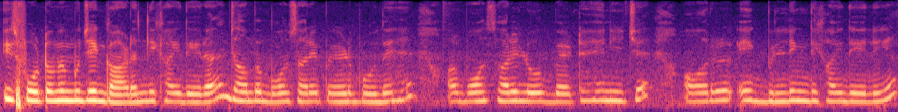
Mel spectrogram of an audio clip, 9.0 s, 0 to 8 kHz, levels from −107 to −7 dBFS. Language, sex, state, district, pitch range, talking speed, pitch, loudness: Hindi, female, Rajasthan, Jaipur, 190-215 Hz, 200 wpm, 195 Hz, -19 LUFS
